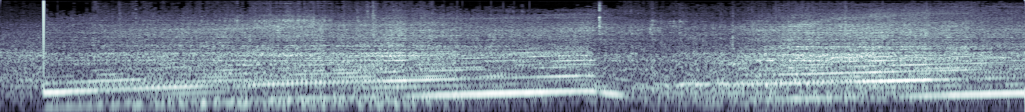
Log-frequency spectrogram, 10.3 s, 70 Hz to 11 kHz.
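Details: Nissan 350Z with 2JZ swap and brand new CD009 transmission, during break-in: the engine pulls cleanly through the revs, drops sharply on each shift and picks back up smoothly. Shifts are normal and the gearbox sounds healthy.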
